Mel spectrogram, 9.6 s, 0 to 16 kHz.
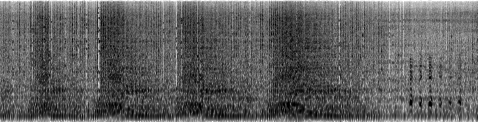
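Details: Bigger engine fitted in a 1965 Chevy Monza go-kart, just after first start: rises and falls cleanly through several throttle blips, crisp even exhaust note with no knocks or rattles; running healthy.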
